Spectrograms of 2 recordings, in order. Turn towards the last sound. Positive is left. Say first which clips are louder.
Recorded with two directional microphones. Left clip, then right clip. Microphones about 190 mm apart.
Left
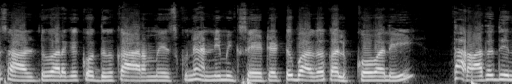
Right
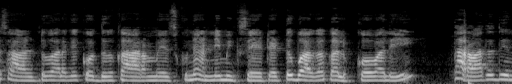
# left 6 dB
turn(degrees=50)  # may be behind; listen again after turning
